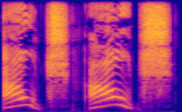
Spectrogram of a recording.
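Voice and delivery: loud, very high cries of pain; yelled ouch. A narrator's reading. Albert yells after falling in a heap. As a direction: yelp it out in pain. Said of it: "yelled Albert".

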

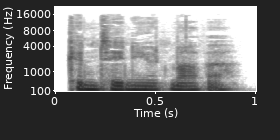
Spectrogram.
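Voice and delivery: usual speaking voice

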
